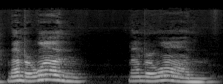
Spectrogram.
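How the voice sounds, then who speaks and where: A man speaks with a dark, mellow tone and fairly even intonation, somewhat breathy. Audible room echo surrounds his voice. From Transylvania, Romania (ethnic Hungarian). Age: 40s. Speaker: livestreamer. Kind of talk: casual livestream chat.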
